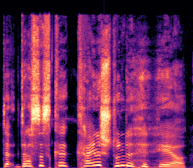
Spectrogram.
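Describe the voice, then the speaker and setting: A woman's voice: sits high, animated, slow pace, no room sound, voice pushed up. A woman voicing a frightened, defiant young woman held captive, who stammers as she speaks. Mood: stammering defiance. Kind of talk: fanfiction audiobook reading.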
